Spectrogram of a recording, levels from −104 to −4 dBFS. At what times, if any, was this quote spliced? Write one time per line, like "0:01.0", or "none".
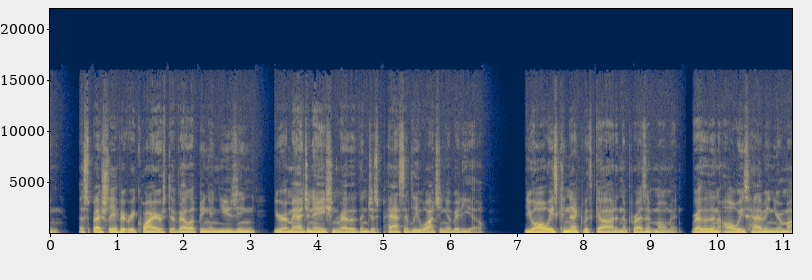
0:07.0
0:09.5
